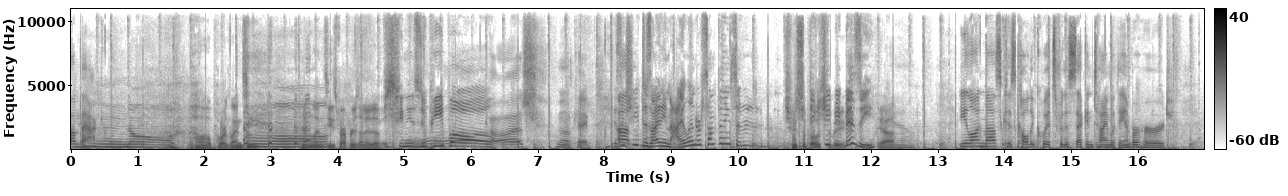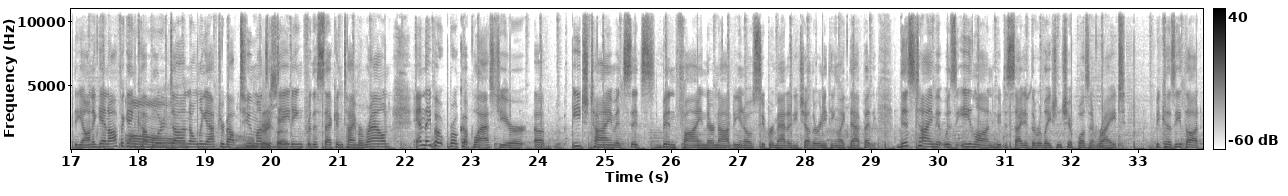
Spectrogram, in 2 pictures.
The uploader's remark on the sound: broadcast live from the AC Hotel for the Superbowl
